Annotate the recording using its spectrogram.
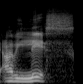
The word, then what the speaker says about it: Avilés: Pero bueno, amigos, hablemos de Totem, la cual es dirigida por eh, Lila Avil, eh, Avilés, con acento en la Avilés, Lila Avilés, y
